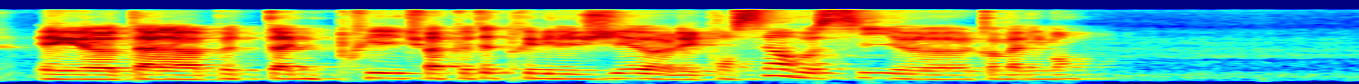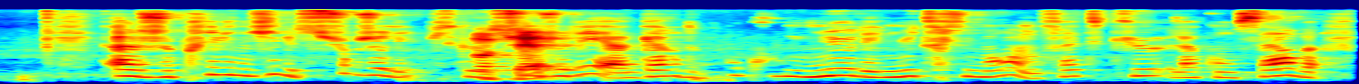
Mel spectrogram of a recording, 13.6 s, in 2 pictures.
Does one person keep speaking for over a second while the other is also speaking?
No

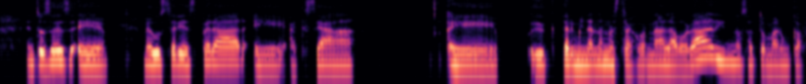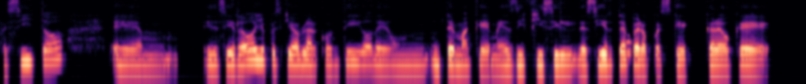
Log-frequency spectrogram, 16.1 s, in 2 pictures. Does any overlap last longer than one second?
No

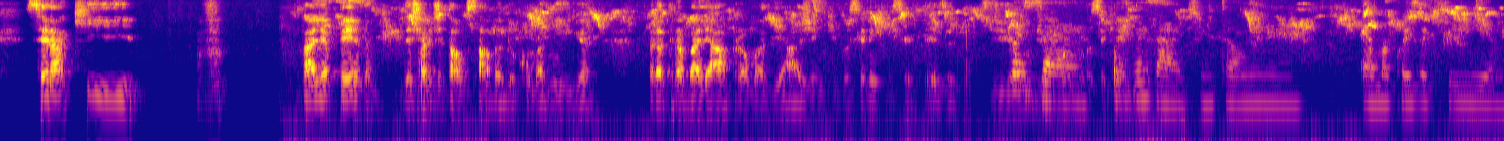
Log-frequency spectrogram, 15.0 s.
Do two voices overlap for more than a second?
Yes, from 10.1 s

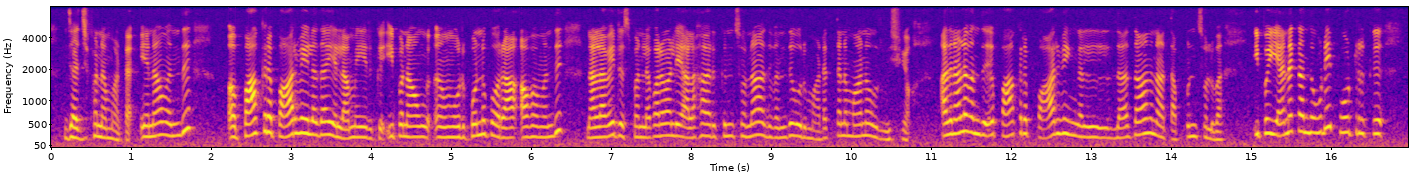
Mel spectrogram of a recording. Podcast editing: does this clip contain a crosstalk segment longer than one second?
No

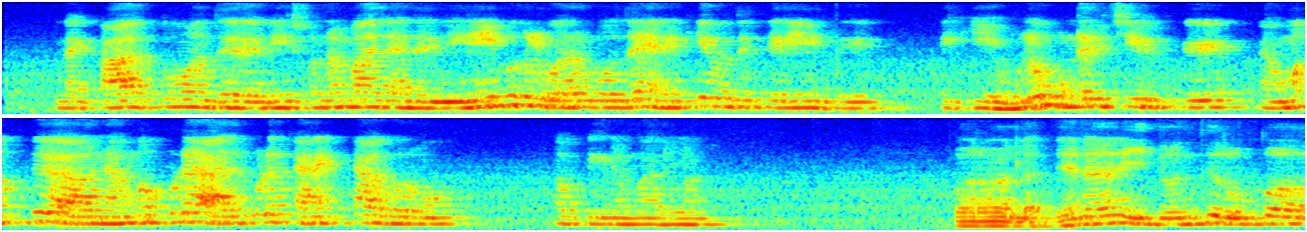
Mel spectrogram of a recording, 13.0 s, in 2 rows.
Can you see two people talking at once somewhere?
No

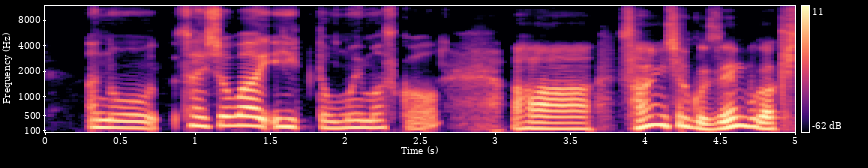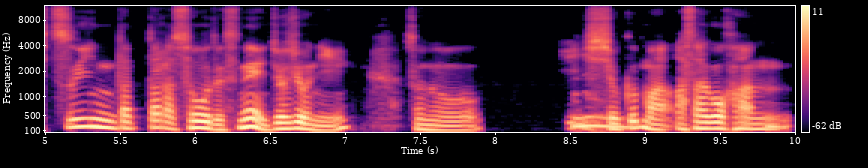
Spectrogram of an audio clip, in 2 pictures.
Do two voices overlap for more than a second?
No

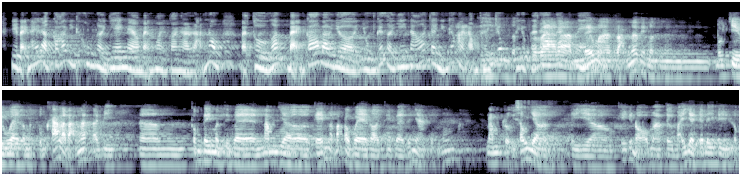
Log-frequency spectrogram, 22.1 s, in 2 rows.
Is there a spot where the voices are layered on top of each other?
Yes, from 6.8 s

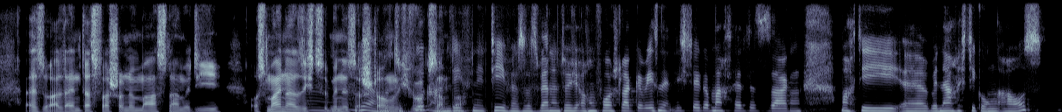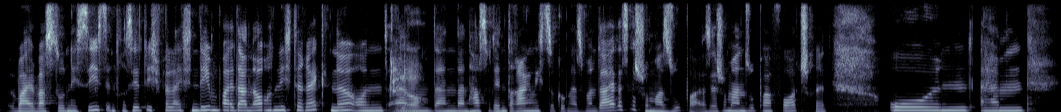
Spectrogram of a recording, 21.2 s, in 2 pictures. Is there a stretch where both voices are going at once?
Yes, from 3.1 s

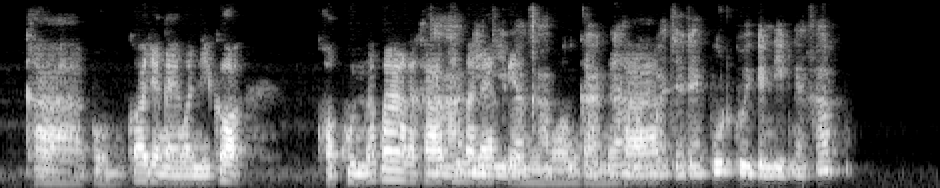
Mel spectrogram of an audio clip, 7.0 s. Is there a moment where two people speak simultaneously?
Yes, from 3.2 s

